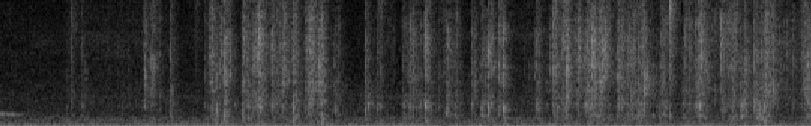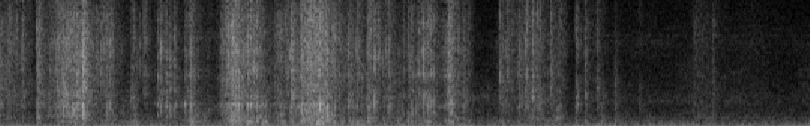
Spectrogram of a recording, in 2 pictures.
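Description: A plastic wrapper crinkles and tears as hands rip a pack open.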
